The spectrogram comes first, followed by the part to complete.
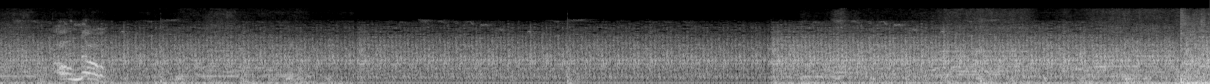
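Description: Toy tractor's motor sound running steadily, a little quieter for a few seconds in the middle. About half a second in, a short voice-like cry rises and falls.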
